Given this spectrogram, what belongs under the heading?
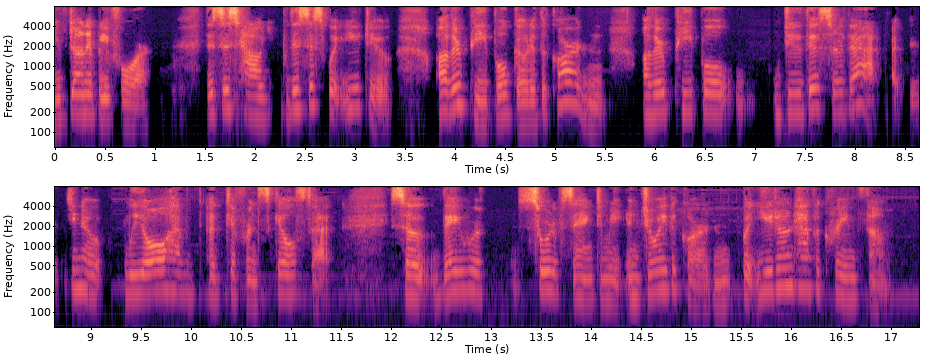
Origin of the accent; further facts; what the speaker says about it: United States; now in United Kingdom; I'm an American telling an Australian this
